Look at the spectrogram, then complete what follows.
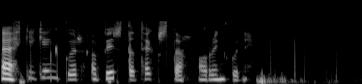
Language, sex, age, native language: Icelandic, female, 30-39, Icelandic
